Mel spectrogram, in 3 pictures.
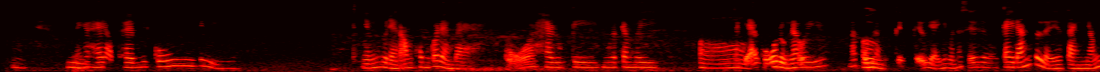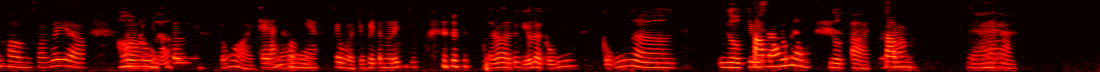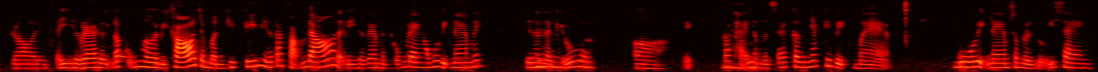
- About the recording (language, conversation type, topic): Vietnamese, unstructured, Bạn chọn sách để đọc như thế nào?
- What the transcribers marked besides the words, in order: static; other background noise; tapping; laugh; chuckle; unintelligible speech; chuckle; unintelligible speech; tsk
